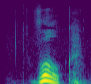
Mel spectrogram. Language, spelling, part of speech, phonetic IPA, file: Russian, волк, noun, [voɫk], Ru-волк.ogg
- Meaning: wolf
